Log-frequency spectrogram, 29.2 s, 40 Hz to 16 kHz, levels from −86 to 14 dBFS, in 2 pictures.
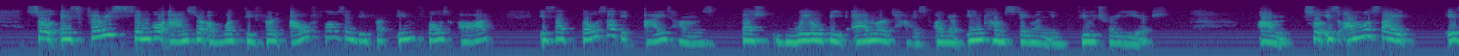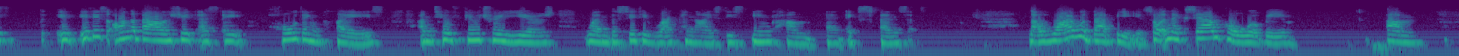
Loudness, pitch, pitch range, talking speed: -33 LUFS, 200 Hz, 175-230 Hz, 140 wpm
